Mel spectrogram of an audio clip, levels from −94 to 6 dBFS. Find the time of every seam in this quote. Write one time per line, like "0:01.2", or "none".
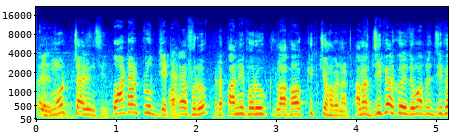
0:01.0
0:02.2
0:03.9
